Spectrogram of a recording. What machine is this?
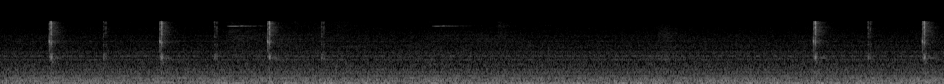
valve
